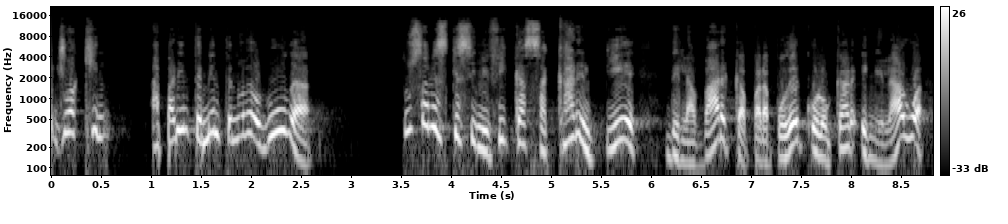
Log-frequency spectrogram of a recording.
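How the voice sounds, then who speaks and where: A male preacher delivers a sermon with a lively, swinging delivery that rises and drops sharply. He stresses his points by repeating phrases and putting questions to his listeners. His voice carries a long echo from a large hall. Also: on the high side, husky. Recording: reverberant hall.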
